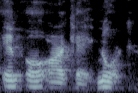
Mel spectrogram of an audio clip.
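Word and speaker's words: Newark: Now is how people from say it but you spell it n e w a r k. I say it like n o r k.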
